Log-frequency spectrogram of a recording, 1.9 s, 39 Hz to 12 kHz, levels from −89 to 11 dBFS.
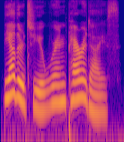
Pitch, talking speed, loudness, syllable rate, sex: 185 Hz, 195 wpm, -18 LUFS, 6.4 syllables/s, female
